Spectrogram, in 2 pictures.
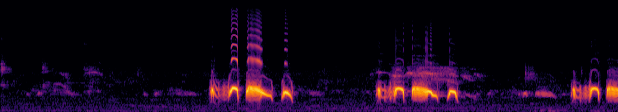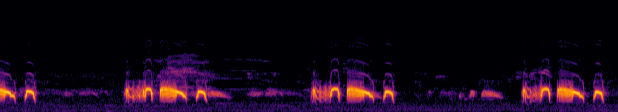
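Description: Spotted dove cooing in repeated phrases of three or four coos each, about one phrase every three and a half seconds, starting about four seconds in. Soft short notes fall between some phrases.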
